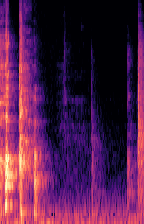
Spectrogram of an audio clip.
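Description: A young man coughing: several coughs in quick succession at the start, then trailing off. He is choking on a spoonful of dry crushed leaf.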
